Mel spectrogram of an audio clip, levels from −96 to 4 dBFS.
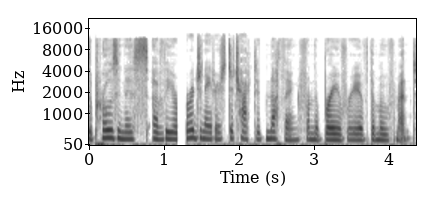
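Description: A playback stall at 1.17 s cuts the speech to silence until 1.31 s, likely because the player ran out of buffered data or its thread was blocked. Catch-up at higher speed follows from 1.31 to 2.11 s: the player resamples its backlog to run 1.15 times faster, so the speech sounds hurried and about two semitones higher before settling back to normal.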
